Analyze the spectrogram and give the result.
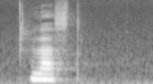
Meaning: raft, float
- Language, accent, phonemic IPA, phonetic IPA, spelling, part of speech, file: Armenian, Eastern Armenian, /lɑst/, [lɑst], լաստ, noun, Hy-լաստ.ogg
